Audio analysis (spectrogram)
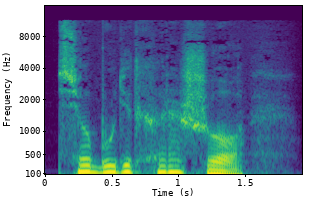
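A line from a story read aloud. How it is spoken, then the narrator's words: Quiet. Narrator (Russian): сказала негромко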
